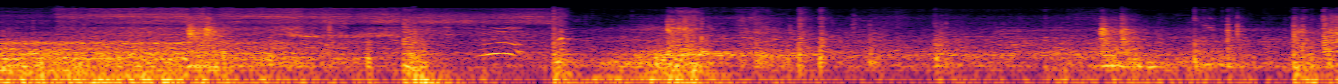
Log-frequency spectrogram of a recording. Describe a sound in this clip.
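A skateboard clacks and knocks against a ramp edge.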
